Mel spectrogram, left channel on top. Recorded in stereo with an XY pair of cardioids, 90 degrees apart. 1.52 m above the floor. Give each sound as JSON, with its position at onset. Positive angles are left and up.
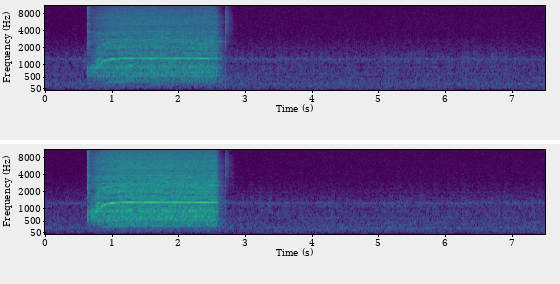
{"t": 0.6, "sound": "a hair dryer", "azimuth_deg": -55, "distance_m": 1.7}
{"t": 2.7, "sound": "a finger snap", "azimuth_deg": 30, "distance_m": 1.4}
